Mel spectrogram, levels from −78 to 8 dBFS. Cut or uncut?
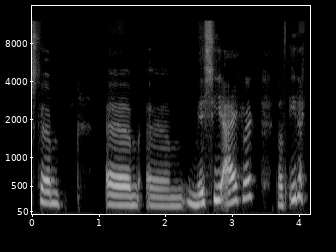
uncut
